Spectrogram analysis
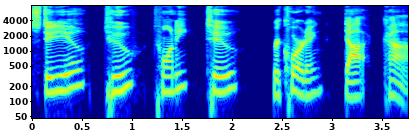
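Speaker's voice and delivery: deliberate, careful word-by-word delivery. Giving listeners the link this week, saying it painstakingly slow. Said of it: "I said it painstakingly slow that time".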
